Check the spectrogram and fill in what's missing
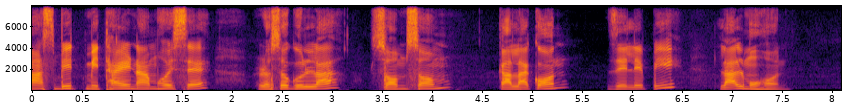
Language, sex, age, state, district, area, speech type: Assamese, male, 18-30, Assam, Golaghat, rural, spontaneous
